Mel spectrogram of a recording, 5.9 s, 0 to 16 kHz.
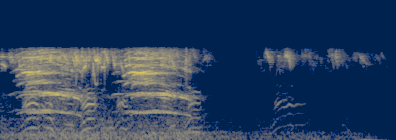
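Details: Captive Pallas's cat kittens aged 3 to 7 weeks, filmed by a motion-activated trail camera, give two long, loud, wavering mews in the first three seconds, then one short faint call as birds chirp high in the background.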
